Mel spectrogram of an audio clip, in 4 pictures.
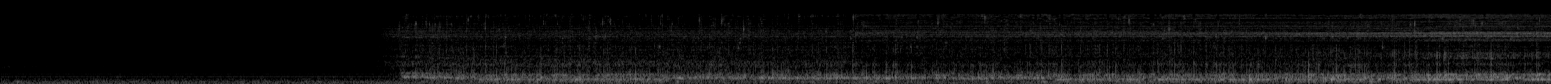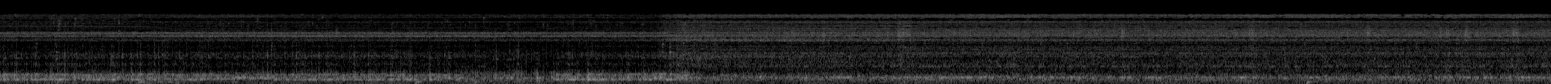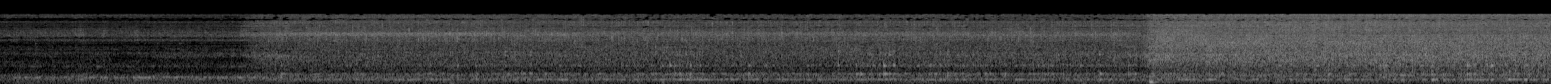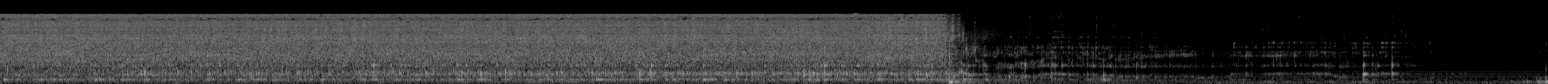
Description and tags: Running Water, various pressure
Public bathroom running faucet at different levels of pressure
faucet, public, sink, running, bathroom, water, drain, drip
